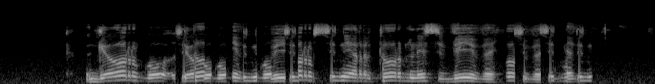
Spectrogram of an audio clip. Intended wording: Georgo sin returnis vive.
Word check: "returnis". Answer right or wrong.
right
